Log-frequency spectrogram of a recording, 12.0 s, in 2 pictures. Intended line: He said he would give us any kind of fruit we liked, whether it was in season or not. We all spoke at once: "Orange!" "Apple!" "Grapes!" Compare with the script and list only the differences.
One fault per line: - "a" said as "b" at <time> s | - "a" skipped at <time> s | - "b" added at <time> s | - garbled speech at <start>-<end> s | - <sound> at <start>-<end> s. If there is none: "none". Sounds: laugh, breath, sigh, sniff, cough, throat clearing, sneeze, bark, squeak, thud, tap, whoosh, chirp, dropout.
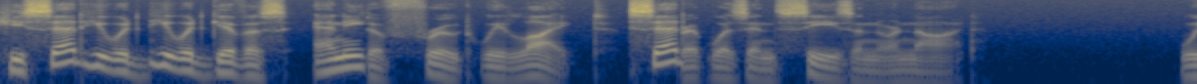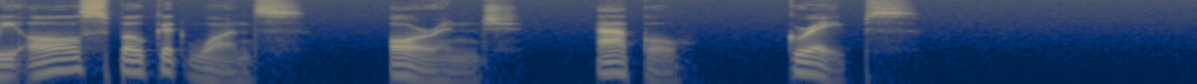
- "he would" added at 0.8 s
- "kind" skipped at 1.8 s
- "whether" said as "said" at 3.2 s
